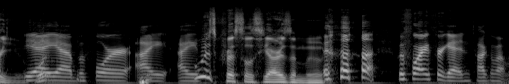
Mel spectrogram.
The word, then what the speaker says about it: Kristelle Siarza Moon: Kristelle Siarza Moon. I mean, just a lovely name. She's lovely. And you pronounced it right.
